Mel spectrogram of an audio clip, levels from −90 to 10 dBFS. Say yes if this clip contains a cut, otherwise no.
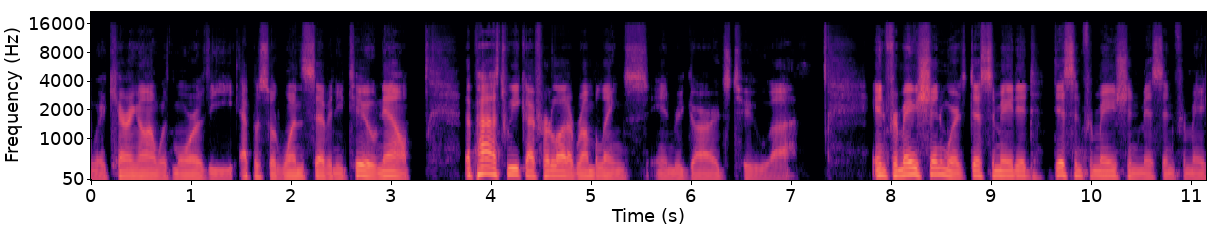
no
